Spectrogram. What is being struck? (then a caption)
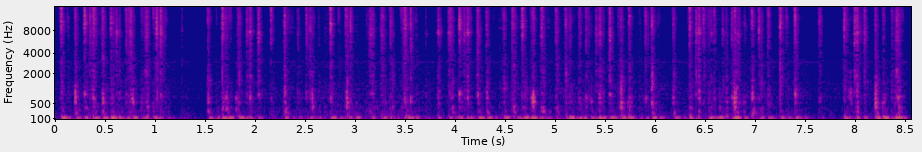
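Plastic laptop keyboard. Fast fingertip typing with both hands on a plastic laptop keyboard produces a dense stream of short, bright key taps. The typing stops briefly after about a second, then carries on over a steady low hum.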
